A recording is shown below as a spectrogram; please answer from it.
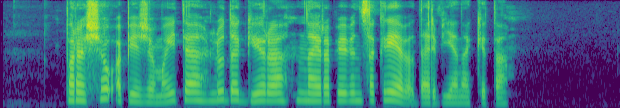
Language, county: Lithuanian, Panevėžys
